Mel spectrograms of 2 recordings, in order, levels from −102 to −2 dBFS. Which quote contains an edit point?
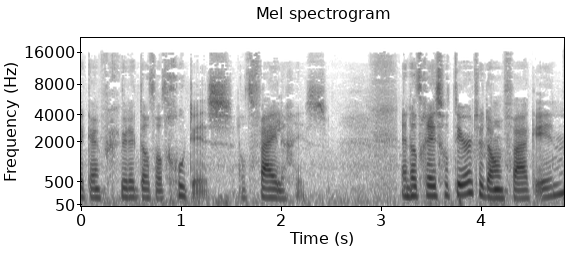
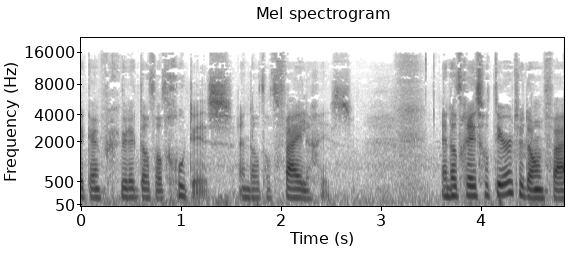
first; 2 cuts; at 1.6 s, 3.2 s

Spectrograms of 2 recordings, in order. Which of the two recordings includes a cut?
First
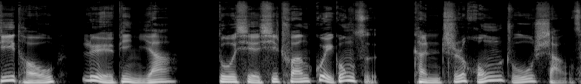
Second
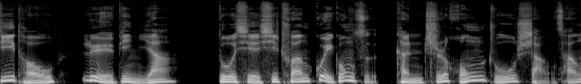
second; 1 cut; at 3.9 s

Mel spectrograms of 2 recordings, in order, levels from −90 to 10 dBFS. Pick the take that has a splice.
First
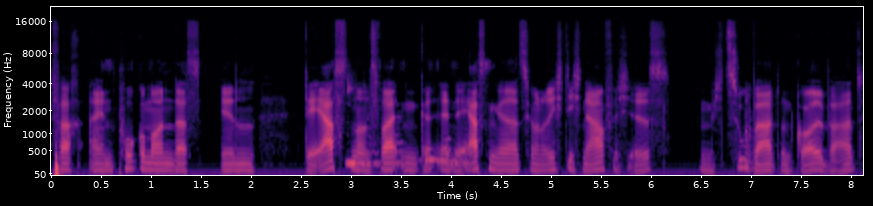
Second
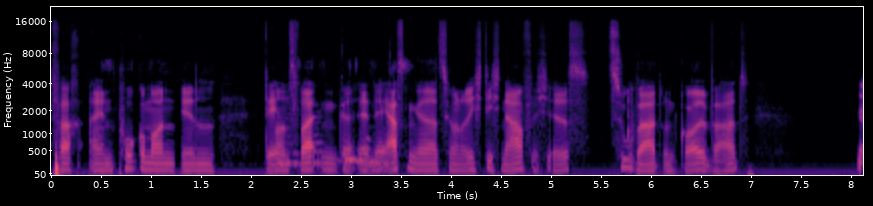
second; 3 cuts; at 1.2 s, 2.2 s, 5.6 s

